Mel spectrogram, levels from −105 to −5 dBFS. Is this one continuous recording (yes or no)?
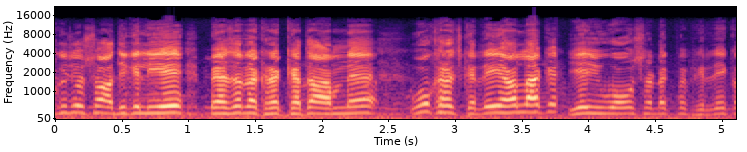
no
